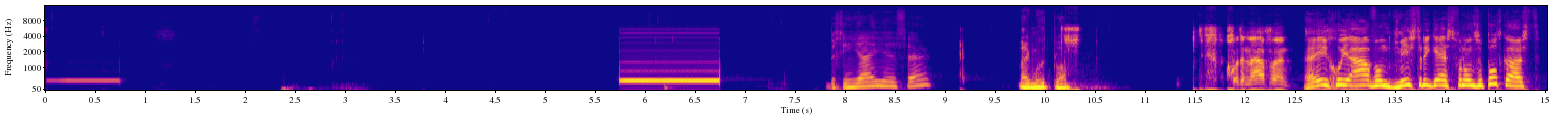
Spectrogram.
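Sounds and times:
telephone tone while calling someone: 0:00.0 - 0:00.7, 0:05.8 - 0:06.8
speech: 0:07.8 - 0:09.0, 0:09.7 - 0:10.5, 0:11.9 - 0:15.0.

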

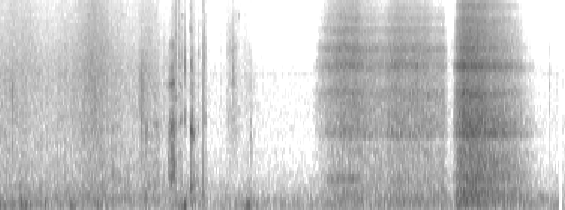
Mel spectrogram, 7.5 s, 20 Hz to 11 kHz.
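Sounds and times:
man breathing heavily in sleep: 0:04.2 - 0:07.2.

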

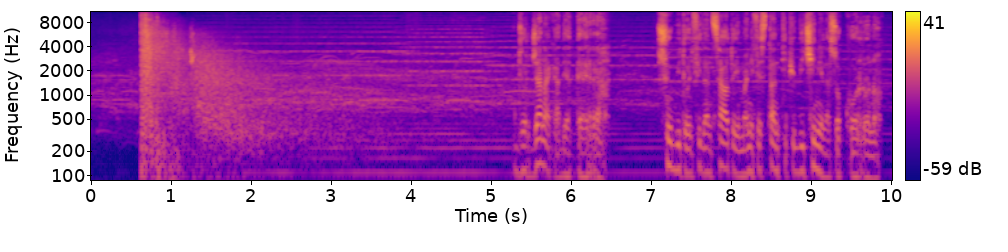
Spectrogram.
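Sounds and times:
gunshot: 0:00.6 - 0:02.7
rumbling echo of a gunshot: 0:00.6 - 0:04.6
speech: 0:05.3 - 0:10.0.

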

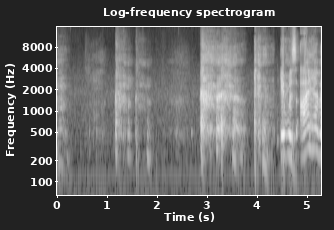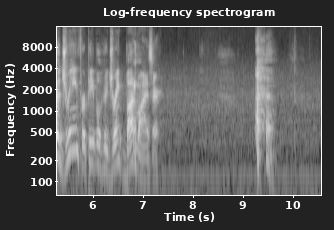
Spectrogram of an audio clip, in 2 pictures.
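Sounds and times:
person coughing harshly: 0:00.0 - 0:00.3, 0:01.1 - 0:02.0, 0:02.8 - 0:04.4, 0:09.2 - 0:09.7
speech: 0:04.5 - 0:07.4.

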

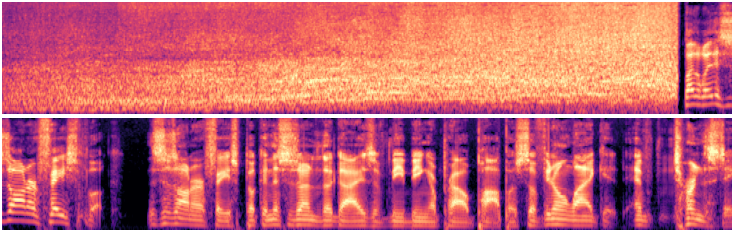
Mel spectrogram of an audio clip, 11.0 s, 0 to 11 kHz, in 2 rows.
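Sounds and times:
many race car engines roaring as the field accelerates on a race restart: 0:00.0 - 0:05.1
speech: 0:05.1 - 0:10.9.

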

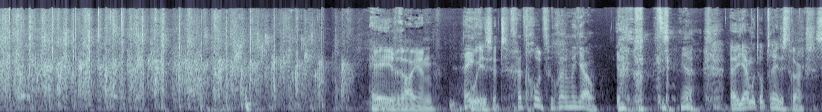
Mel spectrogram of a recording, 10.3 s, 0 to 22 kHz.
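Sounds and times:
audience of many hands clapping: 0:00.0 - 0:04.6
speech: 0:04.6 - 0:10.2.

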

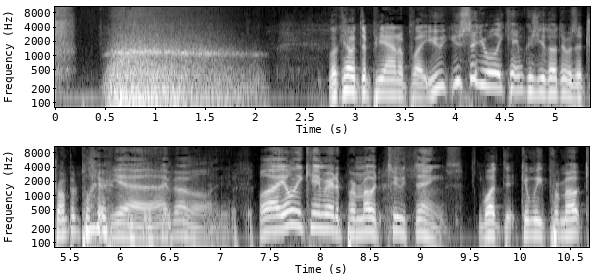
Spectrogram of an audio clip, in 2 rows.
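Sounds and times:
deep breath: 0:00.5 - 0:02.8
speech: 0:02.8 - 0:10.6.

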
